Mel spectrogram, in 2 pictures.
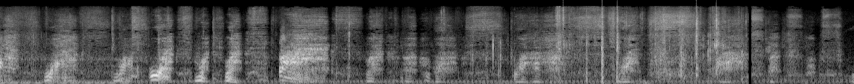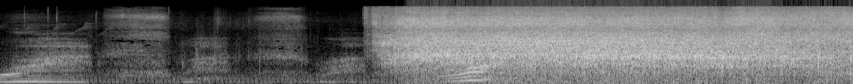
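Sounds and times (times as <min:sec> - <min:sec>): food sizzling in hot pan: 0:12.2 - 0:17.0.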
